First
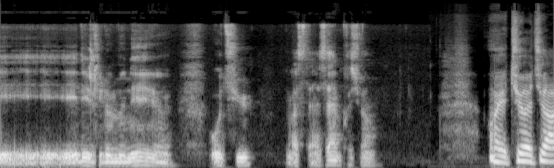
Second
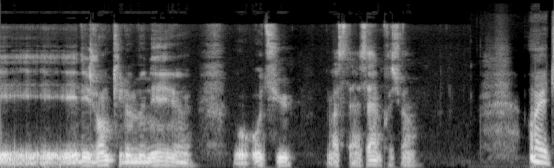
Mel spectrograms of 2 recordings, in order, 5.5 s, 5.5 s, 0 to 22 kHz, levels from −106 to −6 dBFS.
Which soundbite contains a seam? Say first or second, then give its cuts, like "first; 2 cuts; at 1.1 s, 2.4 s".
first; 2 cuts; at 0.9 s, 2.1 s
